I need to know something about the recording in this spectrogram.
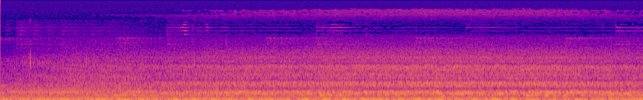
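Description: A vehicle's engine rumbles steadily.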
